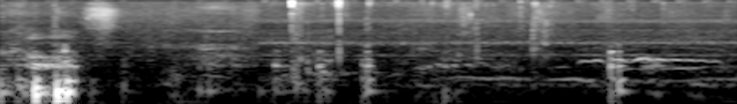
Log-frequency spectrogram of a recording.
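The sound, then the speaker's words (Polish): An owl in the Alentejo hoots softly, a few low, drawn-out calls spaced across a quiet night scene, with faint murmuring sounds in the background. “To jest sowa z Alenteju”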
